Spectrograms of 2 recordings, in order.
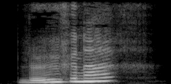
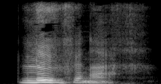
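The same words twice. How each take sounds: First: Leugenaar asked back slowly with a rising, doubting tune; incredulous echo. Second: Leugenaar spat out with a firm falling end; brand him a liar, cold and final; contemptuous insult. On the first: Narrator stunned at being called a liar, slow incredulous Leugenaar. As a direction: turn the word over in disbelief. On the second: Jana calling the narrator a liar, contemptuous falling leugenaar. Insult ending Jana's threat. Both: A narrator's reading.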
